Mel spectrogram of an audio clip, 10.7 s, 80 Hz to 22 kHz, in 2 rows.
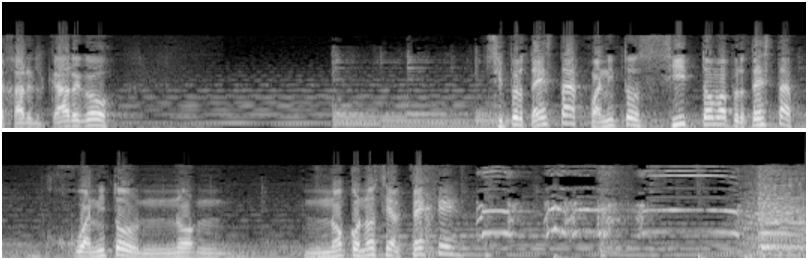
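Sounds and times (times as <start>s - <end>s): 
speech: 0.0s - 0.8s, 3.2s - 8.7s
rooster crowing: 8.5s - 10.7s.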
